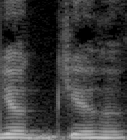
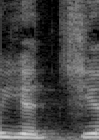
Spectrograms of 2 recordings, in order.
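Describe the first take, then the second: First: It uses the common everyday pronunciation. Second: It uses the strict traditional pronunciation. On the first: The speaker calls it wrong. "कई जगह यज्ञ का ही क्या रूप क्या कहते हैं" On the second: The speaker calls it right. "जो शुद्ध शब्द उच्चारण करना हो तो वो यज्ञ"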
